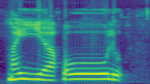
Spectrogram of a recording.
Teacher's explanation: meleburkan nun sukun ke huruf berikutnya dan disertai ghunah yang dipanjangkan du sampai 3 harakat contohnya nun sukun bertemu ya May yaquulu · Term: idgham bunah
